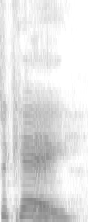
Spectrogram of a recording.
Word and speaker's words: Takei: George so it's Takei. Yeah, so it rhymes with gay. Remember this at William Shatner's roast. George Takei was asked to get up and roast William Shatner, and he said, "It's Takei, like toupee."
